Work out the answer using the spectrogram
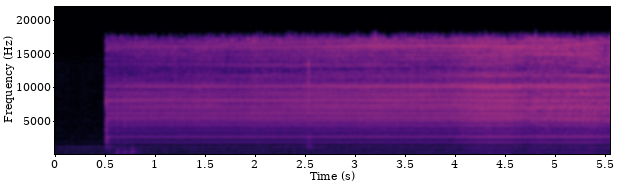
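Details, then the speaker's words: Inverter 5006 paraffin heater pre-start cycle: click, then steady fan hiss and hum slowly building with no rattle or scrape before the igniter lights the flame; normal. "anybody's familiar with the Everspacker type heaters, the diesel heaters, they have to go through a pre-startup cycle, and this is much the same as those. You'll hear when it starts."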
